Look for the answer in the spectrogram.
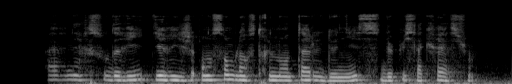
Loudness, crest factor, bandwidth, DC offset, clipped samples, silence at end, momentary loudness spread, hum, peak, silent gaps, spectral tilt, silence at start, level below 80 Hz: -27 LUFS; 16 dB; 11.5 kHz; under 0.1%; under 0.1%; 0 s; 12 LU; none; -10 dBFS; none; -6.5 dB/octave; 0.5 s; -46 dBFS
